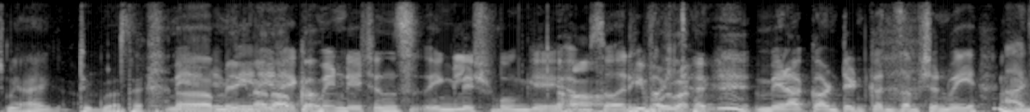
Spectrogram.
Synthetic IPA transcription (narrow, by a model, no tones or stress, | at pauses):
mḛ̃a̰ːeʈʰiːk̚ba̰ːt̪ɦɛmːmeːɡnaeɾɛkəmɛ̃ɳɖeːʃə̃nzɪ̃ŋɡlɪʃɦõːŋɡḛːã̰ɪ̃msɔːɾibɐ | meːɾakɔ̃ːɳʈẽɳʈ̚kə̃nzə̃mpʃə̃nʋeaːd͡ʒ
